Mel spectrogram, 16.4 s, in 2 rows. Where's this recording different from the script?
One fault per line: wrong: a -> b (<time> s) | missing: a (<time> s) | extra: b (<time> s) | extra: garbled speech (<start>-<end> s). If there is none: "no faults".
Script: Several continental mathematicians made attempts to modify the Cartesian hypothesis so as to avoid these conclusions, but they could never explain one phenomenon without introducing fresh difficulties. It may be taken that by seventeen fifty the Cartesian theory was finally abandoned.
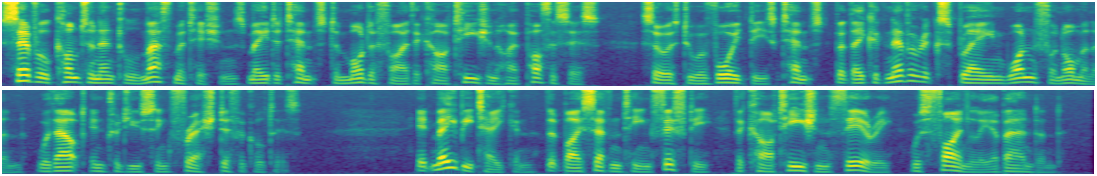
wrong: conclusions -> attempts (5.8 s)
